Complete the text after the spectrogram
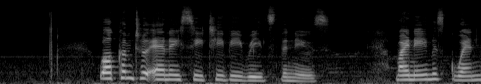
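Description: A middle-aged woman speaks calmly into a close microphone, reading out.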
